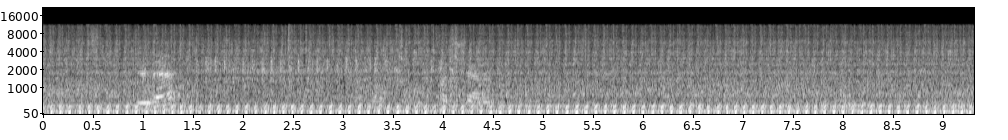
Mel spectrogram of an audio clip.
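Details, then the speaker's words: 2005 Honda CRF230F single-cylinder at idle after carburetor cleaning, heard while pulling the clutch; thumping about three to four times a second with loose clattering chatter on each beat; clutch chatter suspected, not confirmed. "You can listen to the clutch. I have a suspicion it's got some chatter. Take a listen in here when I pull the clutch."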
